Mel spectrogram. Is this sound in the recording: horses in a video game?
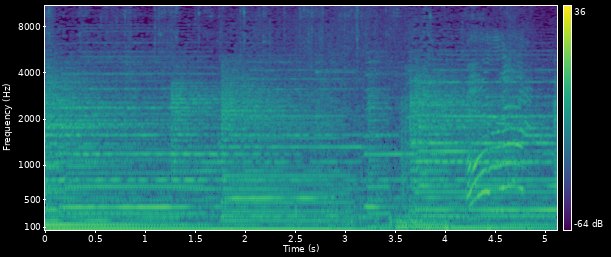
yes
